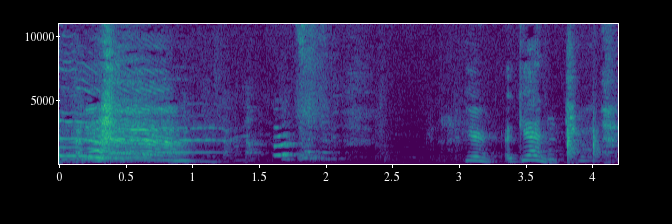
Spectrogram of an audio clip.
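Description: A woman laughs and talks cheerfully close by.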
